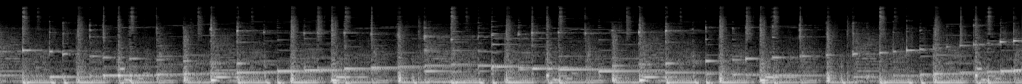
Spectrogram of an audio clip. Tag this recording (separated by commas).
Music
